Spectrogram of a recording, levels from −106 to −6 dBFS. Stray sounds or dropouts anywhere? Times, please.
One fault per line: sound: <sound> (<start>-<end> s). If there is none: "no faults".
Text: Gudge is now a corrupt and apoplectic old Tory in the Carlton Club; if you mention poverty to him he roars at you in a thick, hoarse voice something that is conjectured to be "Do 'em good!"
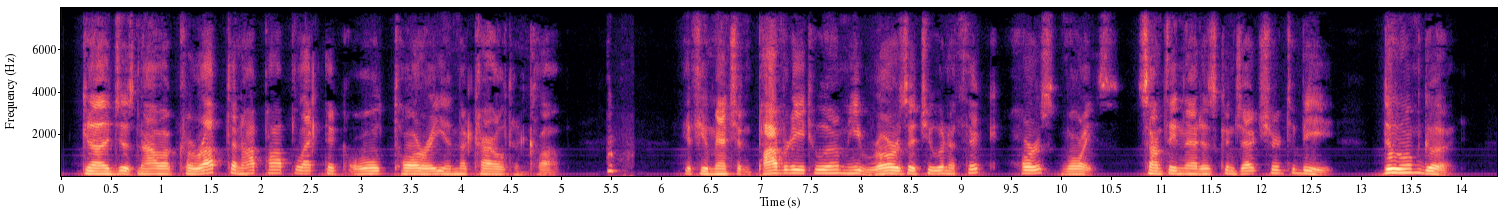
sound: laugh (5.5-5.7 s)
